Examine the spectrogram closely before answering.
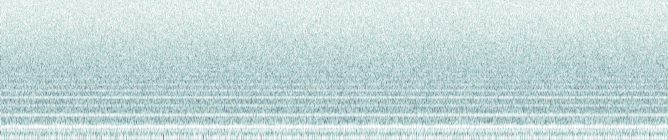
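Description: Faint steady electrical hum made of several fixed tones, over an even hiss. There is no audible music or speech.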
